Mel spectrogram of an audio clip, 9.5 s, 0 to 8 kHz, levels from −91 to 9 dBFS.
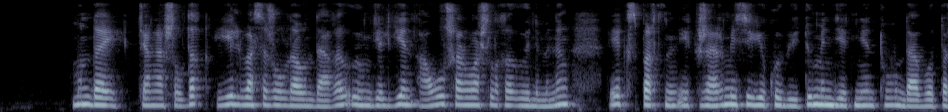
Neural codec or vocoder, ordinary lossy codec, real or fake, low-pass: none; AAC, 48 kbps; real; 7.2 kHz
